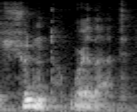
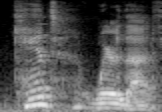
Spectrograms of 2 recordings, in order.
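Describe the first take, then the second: First: Slow, with "Shouldn't" leaned on and falling; stress on SHOULDN'T. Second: Slow, with "Can't" leaned on and falling; stress on CAN'T. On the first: Grammar police giving the correct word, slow with stress on "Shouldn't". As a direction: correct her with a slow "Shouldn't wear that", hitting "Shouldn't". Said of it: "she should say". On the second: Grammar police quoting the wrong word, slow with stress on "Can't". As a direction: drag out "Can't wear that", hitting "Can't". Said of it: "denotes ability". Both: Shown as a demonstration.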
